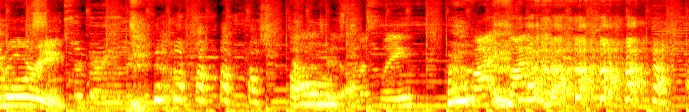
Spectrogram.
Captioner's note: laughs; laughs louder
